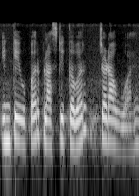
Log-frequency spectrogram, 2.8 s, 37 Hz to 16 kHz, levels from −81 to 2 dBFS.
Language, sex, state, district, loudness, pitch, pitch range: Hindi, female, Haryana, Jhajjar, -15 LUFS, 200 Hz, 185-210 Hz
